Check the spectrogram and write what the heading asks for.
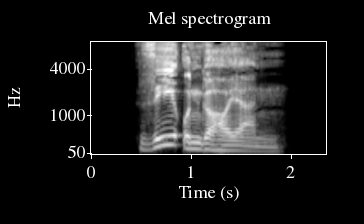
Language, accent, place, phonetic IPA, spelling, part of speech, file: German, Germany, Berlin, [ˈzeːʔʊnɡəˌhɔɪ̯ɐn], Seeungeheuern, noun, De-Seeungeheuern.ogg
- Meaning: dative plural of Seeungeheuer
